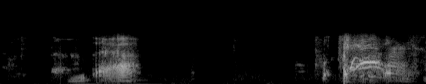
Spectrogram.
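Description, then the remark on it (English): Two rough, voiced coughs a few seconds apart, fairly loud, with a brief quiet gap between them and no talking. “That was coughing.”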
